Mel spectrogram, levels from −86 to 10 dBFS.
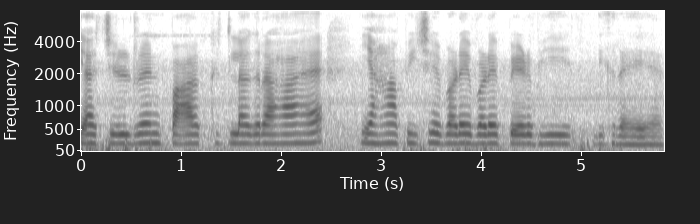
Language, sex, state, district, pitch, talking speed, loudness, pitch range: Hindi, female, Uttar Pradesh, Ghazipur, 195 Hz, 145 wpm, -30 LUFS, 190-200 Hz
